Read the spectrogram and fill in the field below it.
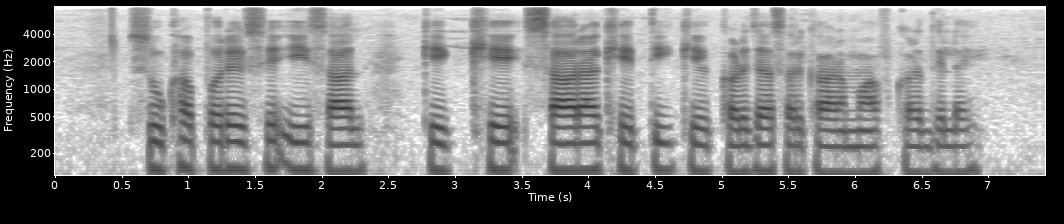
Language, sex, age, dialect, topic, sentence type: Magahi, male, 25-30, Western, agriculture, statement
